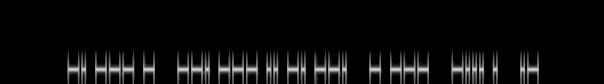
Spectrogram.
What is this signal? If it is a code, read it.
Morse code, heard as a keyed tone, about 34 wpm, 700 Hz. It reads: NOT GOING TO BE A
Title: Sets of 5 Words Encore 35wpm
